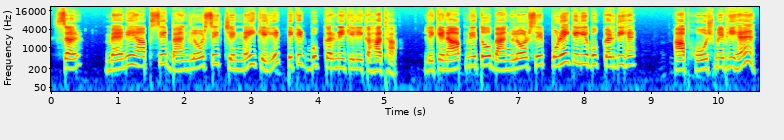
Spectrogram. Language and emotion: Hindi, angry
